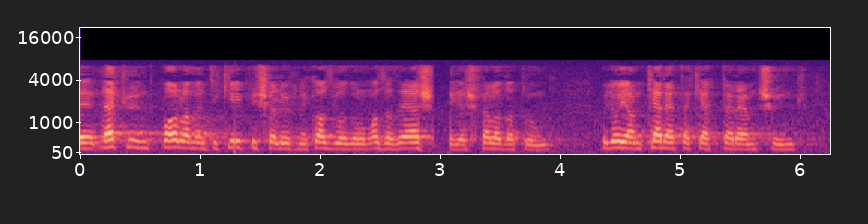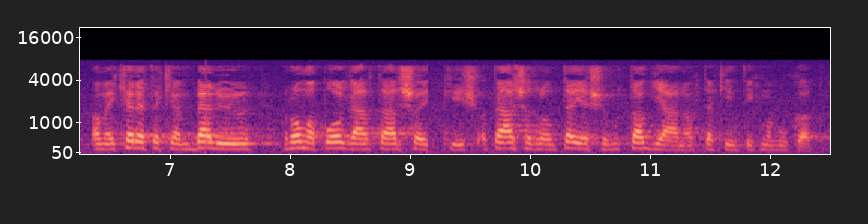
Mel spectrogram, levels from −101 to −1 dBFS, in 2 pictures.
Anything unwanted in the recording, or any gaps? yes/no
yes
